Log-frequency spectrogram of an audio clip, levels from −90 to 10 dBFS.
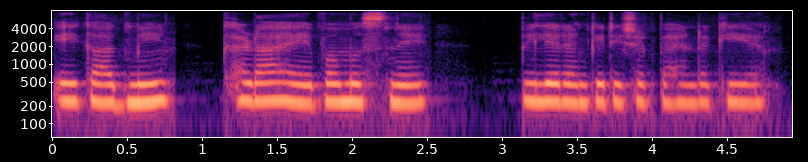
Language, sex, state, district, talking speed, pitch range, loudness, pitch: Hindi, female, Uttar Pradesh, Lucknow, 170 wpm, 230-240 Hz, -15 LUFS, 235 Hz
